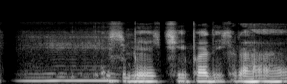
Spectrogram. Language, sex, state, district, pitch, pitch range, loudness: Hindi, male, Bihar, Patna, 145 Hz, 135-165 Hz, -18 LUFS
